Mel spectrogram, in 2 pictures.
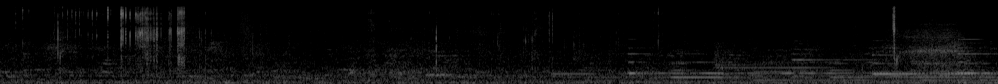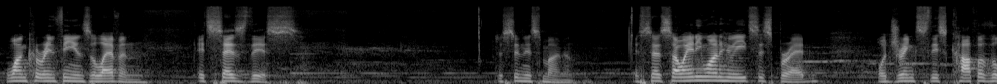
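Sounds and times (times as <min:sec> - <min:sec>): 
foil peeled back from communion elements, crinkling and tearing: 0:00.0 - 0:02.8, 0:04.1 - 0:06.8
speech: 0:10.1 - 0:13.1, 0:15.0 - 0:19.9.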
